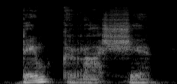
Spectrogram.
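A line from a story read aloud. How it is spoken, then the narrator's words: Whisper. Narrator (Ukrainian): прошепотів Іполит Матвійович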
